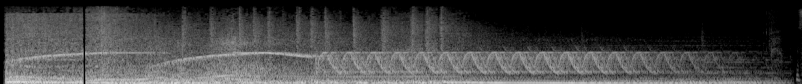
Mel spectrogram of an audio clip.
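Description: Police siren sound effect over a low drone. Two rising-and-falling wails are followed, from about three seconds in, by a fast warbling yelp, and it all fades out near the end.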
